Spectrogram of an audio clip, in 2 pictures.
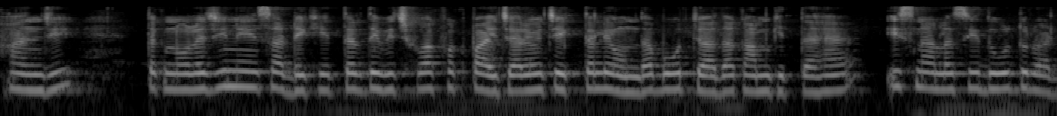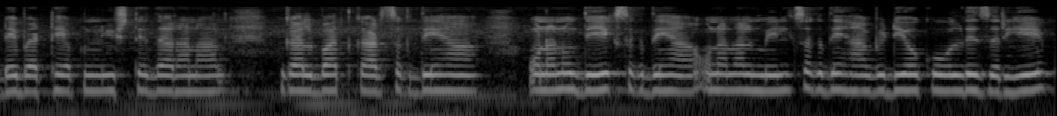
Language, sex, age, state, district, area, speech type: Punjabi, female, 30-45, Punjab, Fazilka, rural, spontaneous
